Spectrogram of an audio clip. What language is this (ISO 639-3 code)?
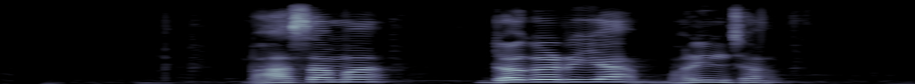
nep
